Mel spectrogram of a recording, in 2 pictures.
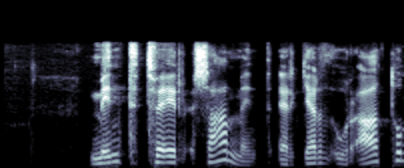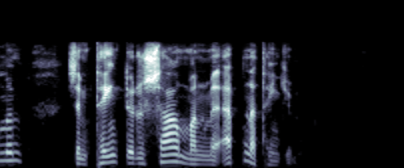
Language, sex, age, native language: Icelandic, male, 30-39, Icelandic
